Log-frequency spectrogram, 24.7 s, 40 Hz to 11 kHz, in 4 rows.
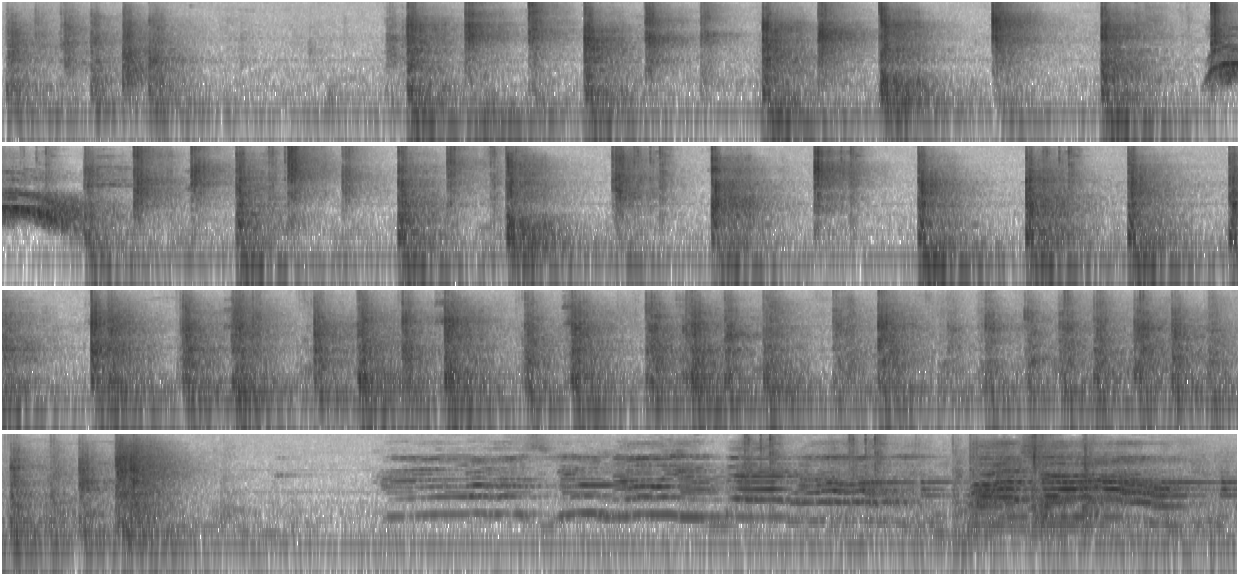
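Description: Step team stepping: a fast, driving rhythm of foot stomps and hand claps, several strikes a second, which stops about 19 seconds in. About 21 seconds in, music with singing begins.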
